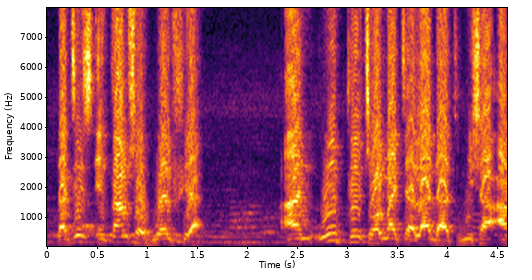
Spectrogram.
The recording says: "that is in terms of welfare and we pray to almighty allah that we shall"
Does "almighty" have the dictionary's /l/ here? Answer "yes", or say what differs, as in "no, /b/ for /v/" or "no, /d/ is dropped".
yes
